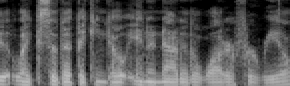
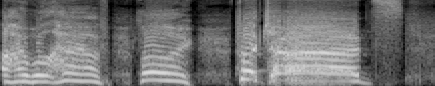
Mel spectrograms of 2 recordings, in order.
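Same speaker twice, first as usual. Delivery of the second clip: very loud, very high, shrill full-throated scream; 11 dB louder than usual. Describing a clip the brother sent the family: retelling a top-of-lungs scream. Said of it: "screaming at the top of his lungs".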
